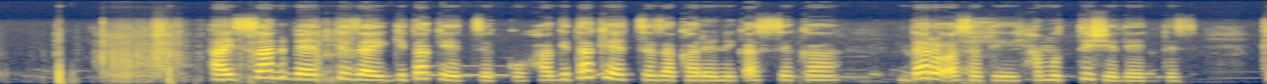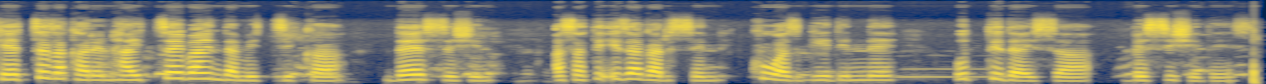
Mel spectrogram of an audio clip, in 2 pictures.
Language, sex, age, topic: Gamo, female, 25-35, government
